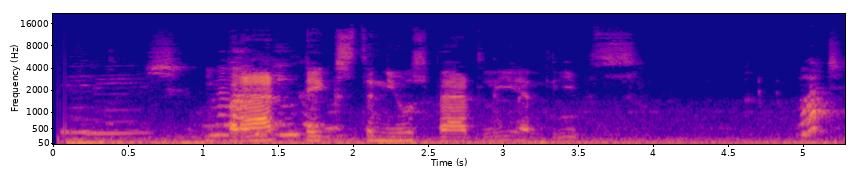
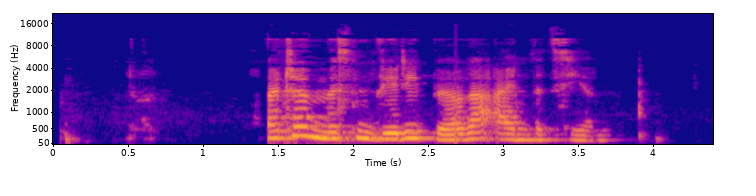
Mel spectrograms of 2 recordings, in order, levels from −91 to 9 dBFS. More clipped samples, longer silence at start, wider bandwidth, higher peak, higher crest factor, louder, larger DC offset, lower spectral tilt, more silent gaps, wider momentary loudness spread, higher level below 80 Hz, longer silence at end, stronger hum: neither; about the same, 0.05 s vs 0.1 s; first, 13.5 kHz vs 10.5 kHz; about the same, -4 dBFS vs -2 dBFS; first, 22 dB vs 16 dB; second, -25 LUFS vs -15 LUFS; neither; about the same, -5 dB/octave vs -6 dB/octave; neither; first, 22 LU vs 15 LU; first, -36 dBFS vs -56 dBFS; second, 0 s vs 0.45 s; neither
